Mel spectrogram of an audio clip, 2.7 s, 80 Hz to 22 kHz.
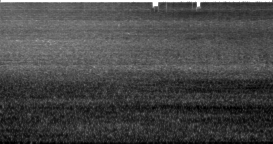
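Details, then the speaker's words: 2008 Chevrolet Silverado V8 with 203,000 miles, which had an intermittent misfire in cylinder 6, worst when cold. It now has new plugs and wires. At idle it runs steady and smooth with no stumbles, and the fuel pump is audible: no misfire. "get this thing fired up and for right now there is no no miss island nice and smooth"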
